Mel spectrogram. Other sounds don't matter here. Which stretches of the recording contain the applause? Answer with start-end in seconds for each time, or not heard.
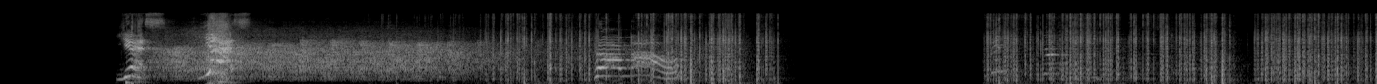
1.4-7.5.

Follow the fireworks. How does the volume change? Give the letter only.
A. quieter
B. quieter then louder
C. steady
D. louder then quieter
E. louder
E.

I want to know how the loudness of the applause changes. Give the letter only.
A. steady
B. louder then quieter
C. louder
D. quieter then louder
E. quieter
E.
